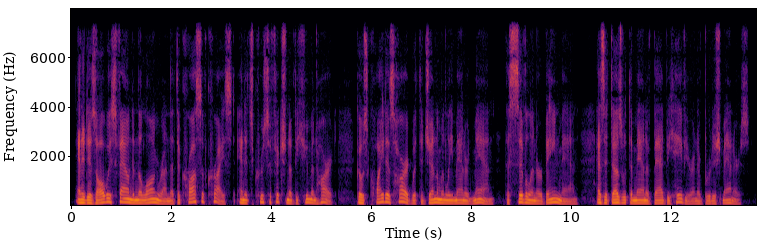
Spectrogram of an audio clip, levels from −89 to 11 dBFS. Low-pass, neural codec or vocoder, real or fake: 7.2 kHz; none; real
